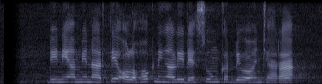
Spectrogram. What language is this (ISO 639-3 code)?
sun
